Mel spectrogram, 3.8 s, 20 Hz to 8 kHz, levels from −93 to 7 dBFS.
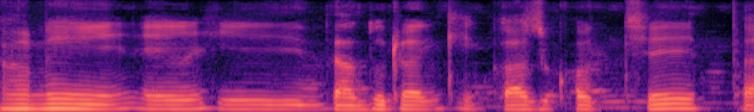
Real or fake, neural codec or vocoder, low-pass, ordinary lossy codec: fake; codec, 16 kHz, 2 kbps, X-Codec, HuBERT features, trained on balanced general audio; none; none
